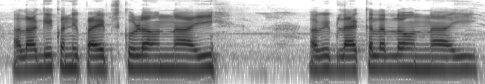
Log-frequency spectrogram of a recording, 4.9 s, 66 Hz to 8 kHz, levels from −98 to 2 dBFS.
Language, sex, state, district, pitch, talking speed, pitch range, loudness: Telugu, male, Telangana, Mahabubabad, 160 Hz, 125 wpm, 155-165 Hz, -17 LUFS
